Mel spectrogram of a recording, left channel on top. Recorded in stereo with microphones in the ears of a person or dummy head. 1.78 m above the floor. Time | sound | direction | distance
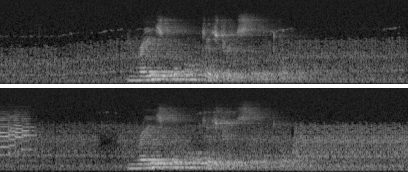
1.3 | a woman speaking | 20° left (ahead or behind) | 2.5 m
